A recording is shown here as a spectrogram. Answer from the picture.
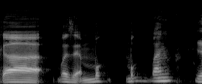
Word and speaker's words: mukbang: could do some like uh was it mukb mukbang? Mukbang.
